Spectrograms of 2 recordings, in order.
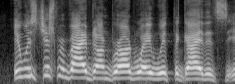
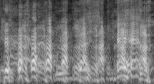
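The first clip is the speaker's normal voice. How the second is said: laughing; 4 semitones higher, much slower than usual. Real, not acted. Laughing goodbye banter.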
